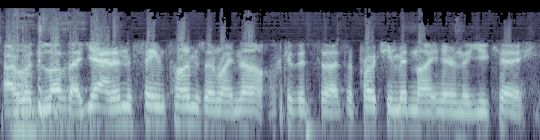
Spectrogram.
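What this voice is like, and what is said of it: British accent. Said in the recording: “You and your saucy accent.”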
